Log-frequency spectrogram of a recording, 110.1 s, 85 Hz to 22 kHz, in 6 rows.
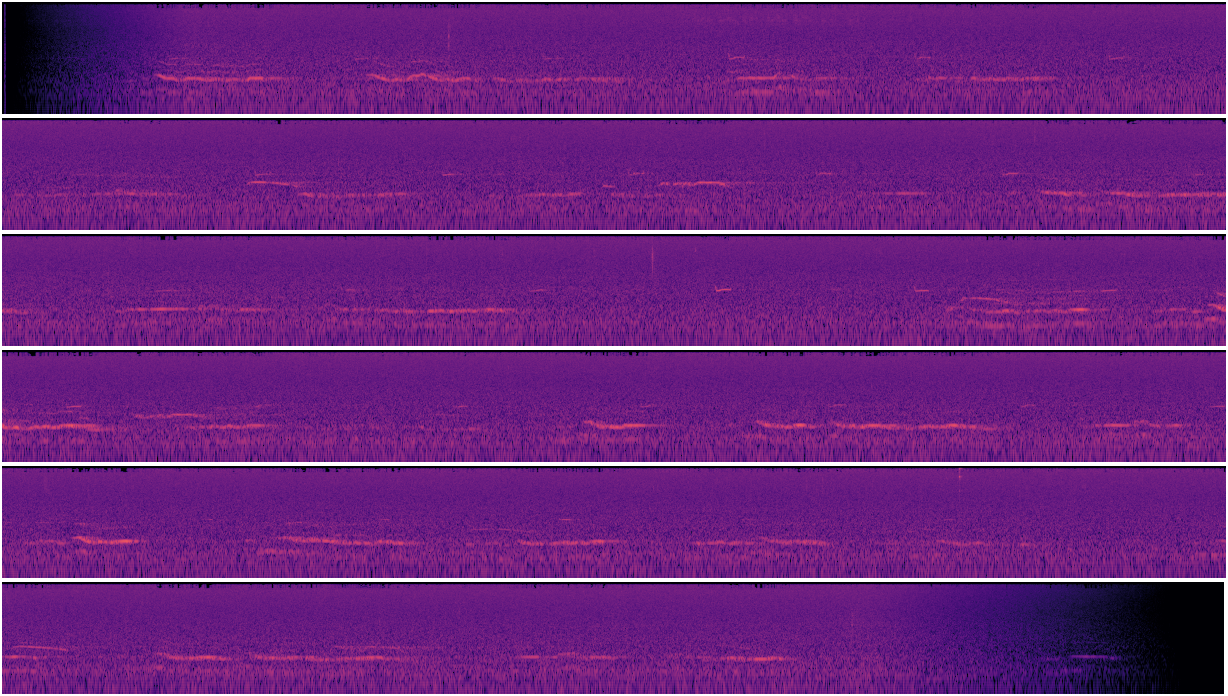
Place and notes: Late evening in Vikos gorge, Greece. Owls, song of a shepherd and hiss of mics.
Vikos gorge in Greece. I think there were no other people in the gorge that night except our hiking fellowship and a shepherd somewhere higher on the slopes with his sheep.
Tymfi, Greece, 26 May 2011, 21:15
